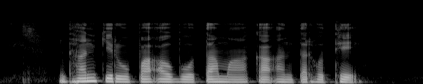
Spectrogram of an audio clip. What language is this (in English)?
Chhattisgarhi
